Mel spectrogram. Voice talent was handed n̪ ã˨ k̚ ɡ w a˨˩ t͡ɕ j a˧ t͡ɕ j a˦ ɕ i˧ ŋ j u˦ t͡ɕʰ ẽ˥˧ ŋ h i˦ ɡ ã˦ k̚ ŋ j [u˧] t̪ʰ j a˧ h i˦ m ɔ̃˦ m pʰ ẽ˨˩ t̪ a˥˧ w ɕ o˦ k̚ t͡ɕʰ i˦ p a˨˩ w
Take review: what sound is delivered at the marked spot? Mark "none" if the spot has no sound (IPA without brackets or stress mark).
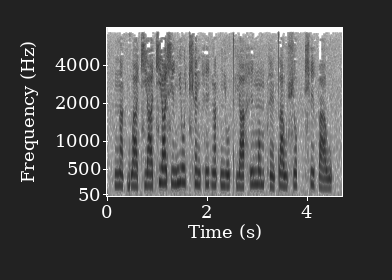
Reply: u˧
